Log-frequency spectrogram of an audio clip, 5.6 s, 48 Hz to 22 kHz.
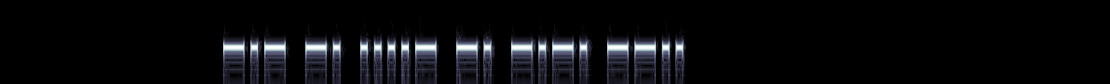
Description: Morse code, heard as a keyed tone, about 34 wpm, 700 Hz. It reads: KN4NCZ
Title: USA Call Signs - 6 Characters - Repeated 3x - 35wpm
